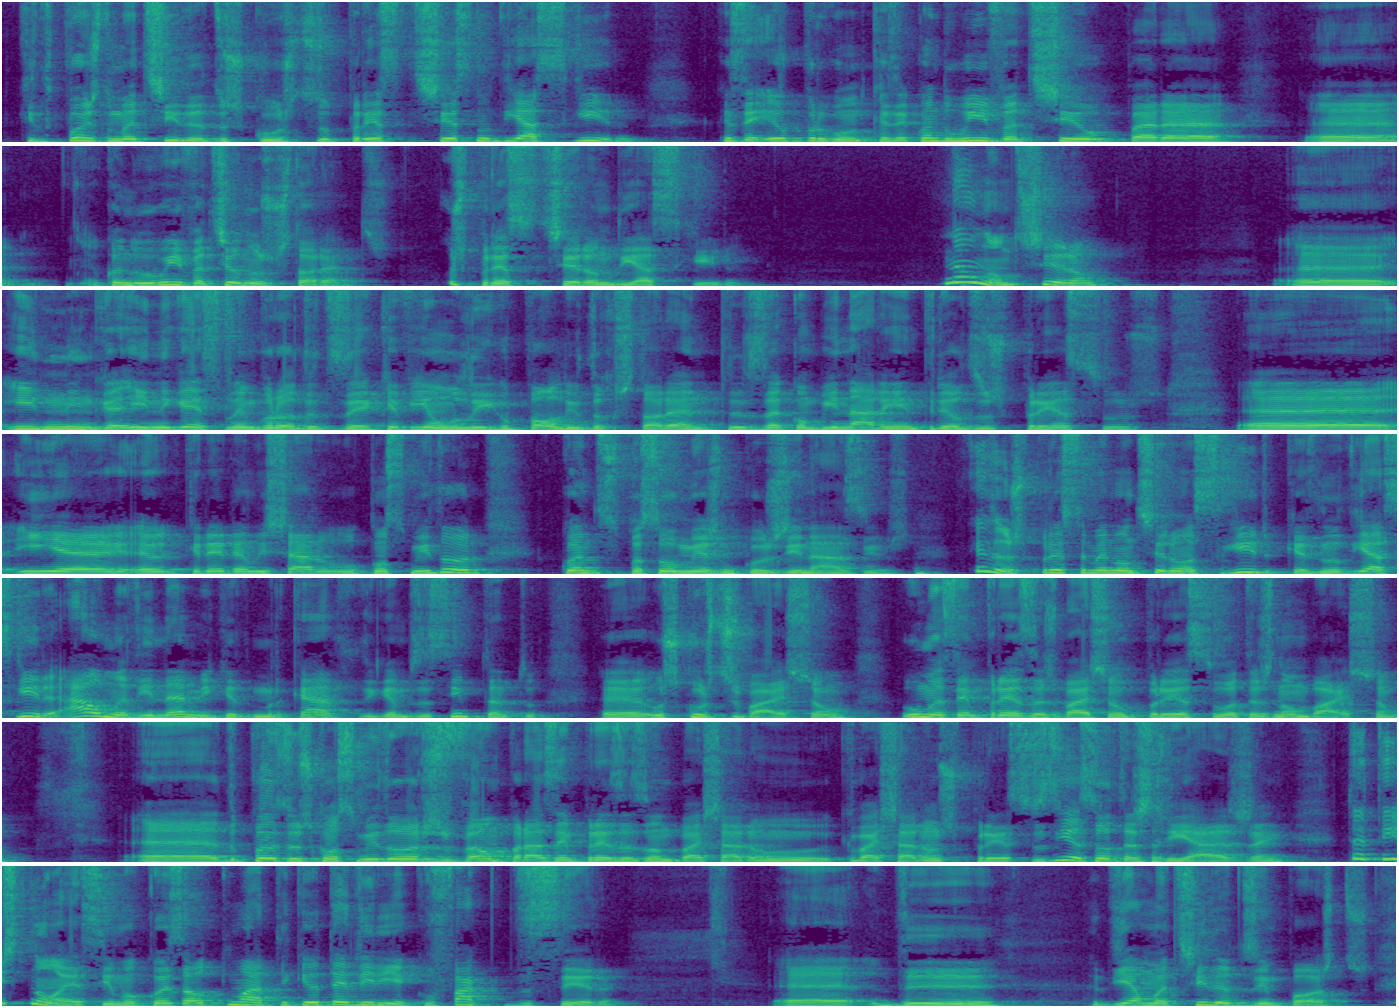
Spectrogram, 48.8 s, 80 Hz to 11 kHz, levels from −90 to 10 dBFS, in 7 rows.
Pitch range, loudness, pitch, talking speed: 125-175 Hz, -16 LUFS, 150 Hz, 195 wpm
